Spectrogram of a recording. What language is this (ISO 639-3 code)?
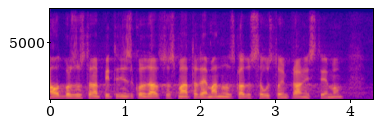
srp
